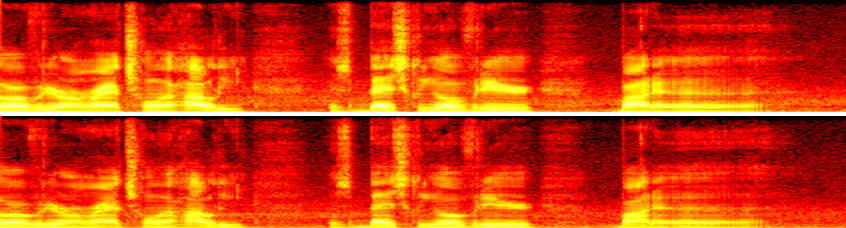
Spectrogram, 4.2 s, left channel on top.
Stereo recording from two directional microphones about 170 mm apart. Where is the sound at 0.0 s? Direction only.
25° left (ahead or behind).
